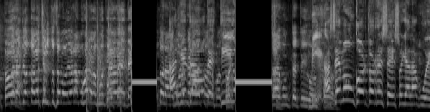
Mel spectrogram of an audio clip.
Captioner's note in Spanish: Bip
